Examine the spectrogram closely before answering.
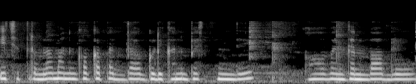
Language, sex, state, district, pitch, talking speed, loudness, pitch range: Telugu, female, Andhra Pradesh, Visakhapatnam, 245 Hz, 130 wpm, -13 LUFS, 240-255 Hz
